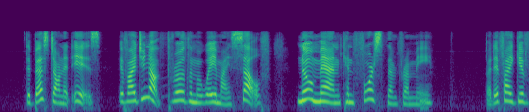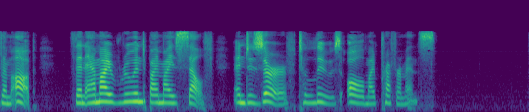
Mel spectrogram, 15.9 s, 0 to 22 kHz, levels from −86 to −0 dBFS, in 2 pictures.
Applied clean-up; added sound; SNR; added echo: none; none; none; none.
